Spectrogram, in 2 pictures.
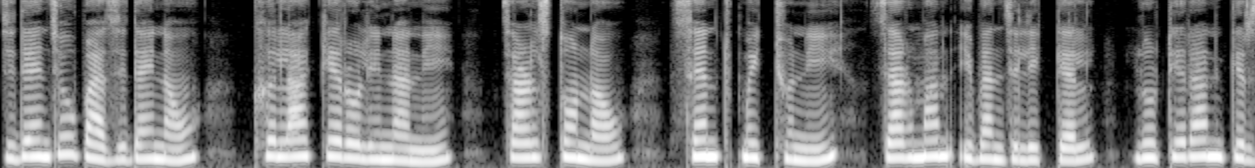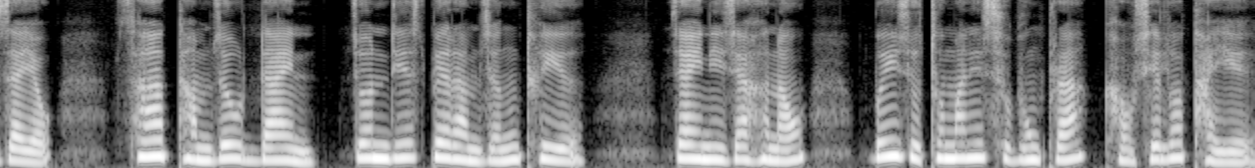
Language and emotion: Bodo, neutral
